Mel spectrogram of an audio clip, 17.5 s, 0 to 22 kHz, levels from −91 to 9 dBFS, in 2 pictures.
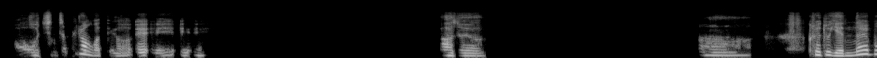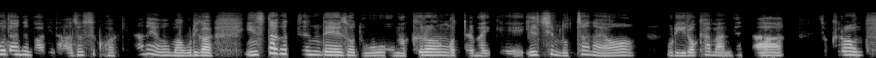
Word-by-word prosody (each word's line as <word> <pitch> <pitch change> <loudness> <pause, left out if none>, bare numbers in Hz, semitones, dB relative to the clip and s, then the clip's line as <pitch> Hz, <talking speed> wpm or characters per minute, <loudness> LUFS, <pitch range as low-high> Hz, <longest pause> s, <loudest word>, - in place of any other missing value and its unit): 어 - - -8
진짜 - - -8
필요한 275 -5 +3
것 - - -4
같아요. 165 -1 -9
예 200 - +3
예 185 +5 -9
예예. 185 0 -10 2.4
맞아요. 180 -3 -3 2.1
아, - - -18 1.0
그래도 225 -1 +2
옛날보다는 255 +8 +3
많이 180 -2 -6
나아졌을 200 +5 -5
것 - - -14
같긴 185 - -8
하네요. 255 -8 -1
막 180 -2 +1
우리가 195 0 +6 0.3
인스타 240 +10 +6
같은 260 -5 0
데에서도 200 -4 +2
막 170 -1 -3
그런 210 -1 +4
것들 185 -2 -3
막 180 - -3
이렇게 160 0 -10
일침 230 +4 +1
놓잖아요. 195 -2 0 0.3
"우리 190 -1 -2
이렇게 195 +1 +2
하면 225 -3 +1
안 - - -6
된다." 100 - +1 0.3
그래서 - - -28
그런 235 -2 +2
200 Hz, 275 characters per minute, -21 LUFS, 180-230 Hz, 2.4 s, 우리가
